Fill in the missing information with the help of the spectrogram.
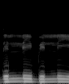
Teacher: दिल्ली में द्वित व्यंजन है जिसमें आधा ला और फिर एक ला होता है पूरा वो द्वित व्यंजन होता है दिल्ली बिल्ली यह सब ठीक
